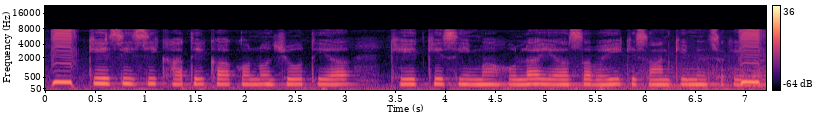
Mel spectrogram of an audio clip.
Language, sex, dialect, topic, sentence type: Bhojpuri, female, Western, agriculture, question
